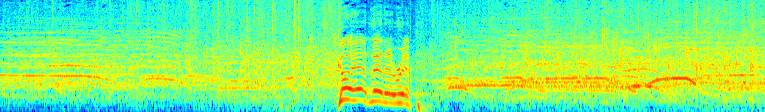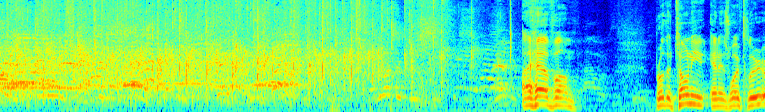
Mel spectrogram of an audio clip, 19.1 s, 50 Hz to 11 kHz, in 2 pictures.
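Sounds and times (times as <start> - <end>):
large audience shouting, cheering and whooping: 0.0 - 4.6, 5.2 - 14.0
large audience clapping: 0.0 - 15.8
speech: 4.2 - 5.4, 16.1 - 16.9, 17.8 - 19.1.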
